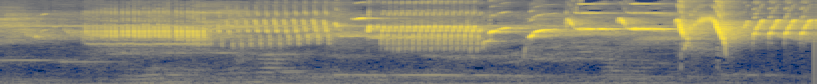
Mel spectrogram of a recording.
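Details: Morning singing by a Spanish Timbrado canary: buzzy pulsed trills at steady pitch shifting into smoother rolling tones, then sharp rising and falling whistled notes at the close.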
